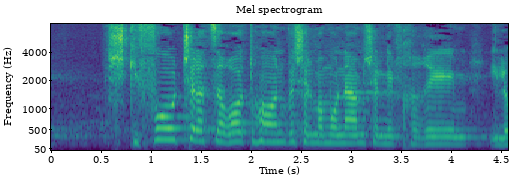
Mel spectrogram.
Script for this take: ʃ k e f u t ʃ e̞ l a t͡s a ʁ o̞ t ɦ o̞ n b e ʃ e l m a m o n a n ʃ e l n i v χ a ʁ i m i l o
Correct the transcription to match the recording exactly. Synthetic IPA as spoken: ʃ k i f u t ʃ e̞ l a t͡s a ʁ o̞ t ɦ o̞ n v e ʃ e l m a m o n a m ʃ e l n i v χ a ʁ i m i l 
